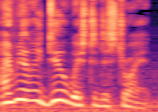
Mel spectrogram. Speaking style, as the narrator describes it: cried Frodo

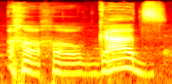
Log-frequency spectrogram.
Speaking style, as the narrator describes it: groaned the Jarl of Whiterun

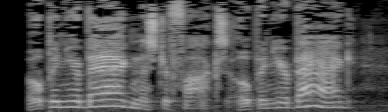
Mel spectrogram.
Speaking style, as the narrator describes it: the cat called out to him

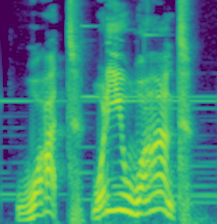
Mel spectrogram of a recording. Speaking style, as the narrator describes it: a female voice, and you hear somebody yell

